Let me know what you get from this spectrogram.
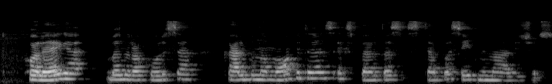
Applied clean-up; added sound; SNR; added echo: none; none; none; none.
